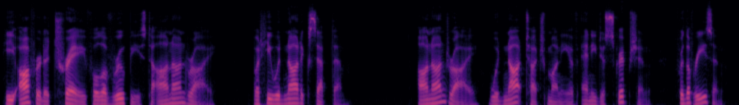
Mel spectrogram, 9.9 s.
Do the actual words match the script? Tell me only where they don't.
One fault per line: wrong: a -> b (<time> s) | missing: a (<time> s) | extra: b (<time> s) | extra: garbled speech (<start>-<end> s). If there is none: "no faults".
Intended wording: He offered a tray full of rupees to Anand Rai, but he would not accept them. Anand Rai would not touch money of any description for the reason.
no faults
